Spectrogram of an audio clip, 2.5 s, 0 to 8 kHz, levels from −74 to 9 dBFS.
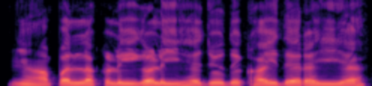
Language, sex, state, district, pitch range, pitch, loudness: Hindi, male, Rajasthan, Churu, 130-135 Hz, 130 Hz, -17 LUFS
